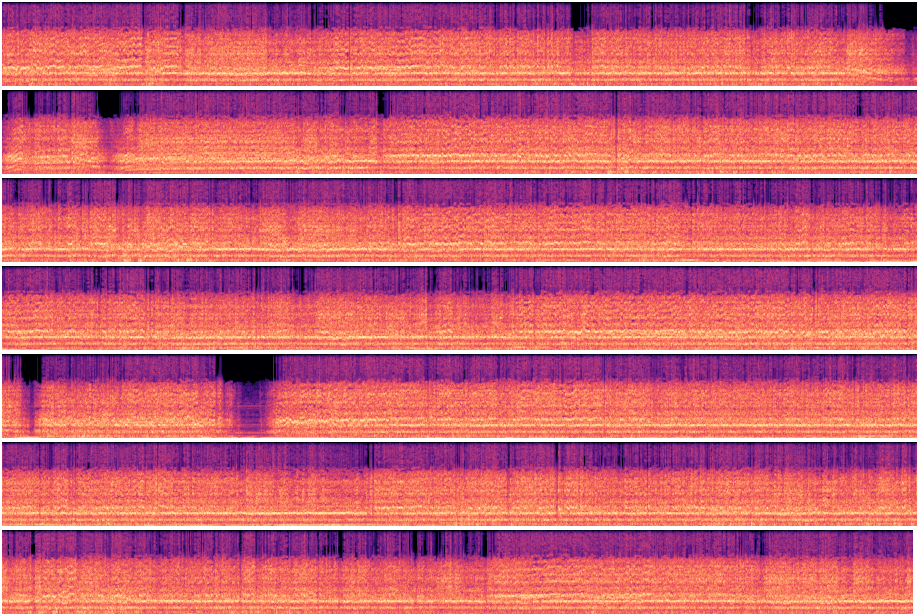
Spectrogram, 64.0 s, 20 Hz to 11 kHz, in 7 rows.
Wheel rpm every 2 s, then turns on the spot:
220, 220, 230, 230, 150, 180, 220, 230, 230, 230, 230, 230, 230, 230, 230, 230, 220, 210, 150, 130, 220, 230, 240, 230, 230, 230, 230, 230, 230, 230, 220, 220.
none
